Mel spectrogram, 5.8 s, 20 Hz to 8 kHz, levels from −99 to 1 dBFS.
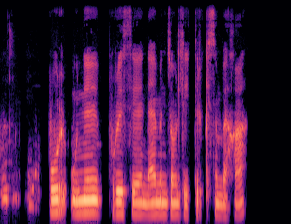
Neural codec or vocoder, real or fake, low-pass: none; real; 7.2 kHz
